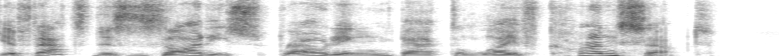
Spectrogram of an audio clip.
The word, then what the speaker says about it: Tzadi: And so I spell it, just so you know, with a capital T and then a lowercase Z. See, because that's the pronunciation. Tz Tzadi. But you put it together, tzadi. It's not an ST and it's not a TS. Close to a TS, but it's a TZ.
